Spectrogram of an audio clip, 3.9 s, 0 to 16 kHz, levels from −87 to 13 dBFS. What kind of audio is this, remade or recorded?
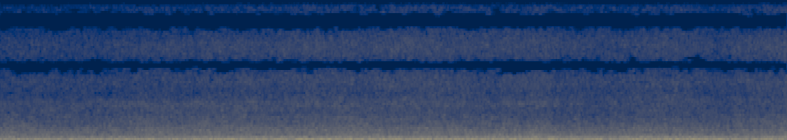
recorded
